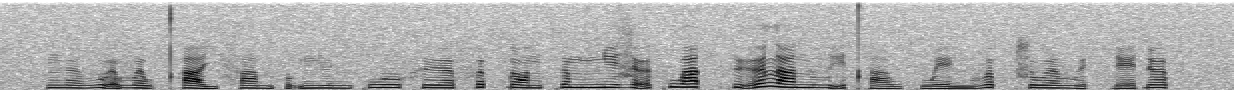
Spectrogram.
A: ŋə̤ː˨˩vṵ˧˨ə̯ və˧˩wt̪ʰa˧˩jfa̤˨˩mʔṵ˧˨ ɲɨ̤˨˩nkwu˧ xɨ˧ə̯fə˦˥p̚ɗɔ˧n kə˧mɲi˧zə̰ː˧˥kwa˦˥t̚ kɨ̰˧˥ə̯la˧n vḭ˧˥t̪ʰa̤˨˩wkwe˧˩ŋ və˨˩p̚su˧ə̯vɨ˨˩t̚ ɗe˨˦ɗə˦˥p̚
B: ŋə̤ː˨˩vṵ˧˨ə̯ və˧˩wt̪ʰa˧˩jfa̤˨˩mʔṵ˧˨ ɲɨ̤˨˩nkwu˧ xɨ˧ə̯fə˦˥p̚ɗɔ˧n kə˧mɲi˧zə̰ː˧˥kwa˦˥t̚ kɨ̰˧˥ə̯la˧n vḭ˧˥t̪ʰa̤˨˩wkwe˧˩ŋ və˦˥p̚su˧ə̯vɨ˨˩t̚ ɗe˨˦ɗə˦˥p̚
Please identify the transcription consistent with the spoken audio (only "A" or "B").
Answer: B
